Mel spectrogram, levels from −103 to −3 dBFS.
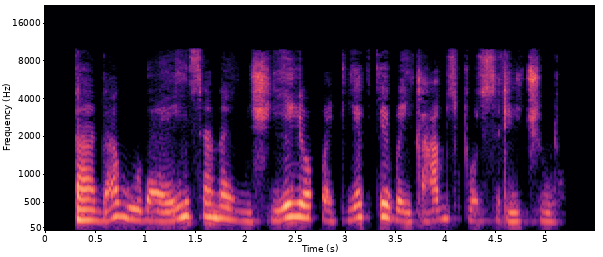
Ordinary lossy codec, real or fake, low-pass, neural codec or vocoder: MP3, 64 kbps; fake; 9.9 kHz; codec, 44.1 kHz, 3.4 kbps, Pupu-Codec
